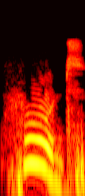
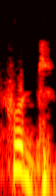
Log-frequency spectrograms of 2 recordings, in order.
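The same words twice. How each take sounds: First: The vowel is said long. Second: The vowel is said short. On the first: The speaker calls it right. "That is food. You can observe long vowel sound oo" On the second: The speaker calls it wrong. "not food"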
